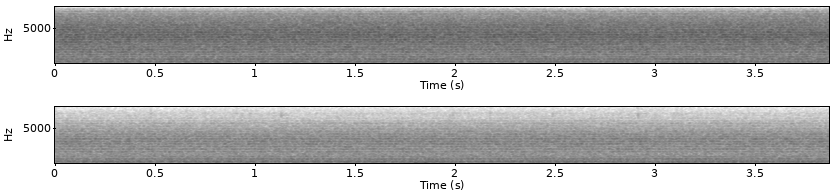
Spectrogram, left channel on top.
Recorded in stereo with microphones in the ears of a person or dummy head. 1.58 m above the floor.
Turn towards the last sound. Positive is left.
turn(degrees=55)  # may be behind; listen again after turning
